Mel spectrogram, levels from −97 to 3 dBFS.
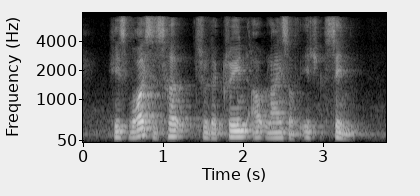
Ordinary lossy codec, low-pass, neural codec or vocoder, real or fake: MP3, 48 kbps; 7.2 kHz; none; real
